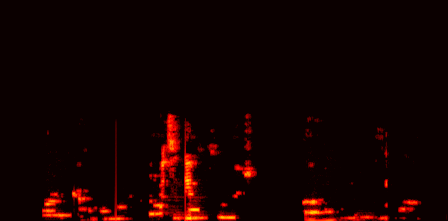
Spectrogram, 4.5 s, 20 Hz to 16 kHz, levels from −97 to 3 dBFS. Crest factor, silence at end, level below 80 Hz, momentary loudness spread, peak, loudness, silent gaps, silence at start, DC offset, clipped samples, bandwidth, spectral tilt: 26 dB; 0.3 s; -72 dBFS; 23 LU; -16 dBFS; -39 LUFS; 1.35-1.49 s, 2.57-3.03 s; 0.45 s; under 0.1%; under 0.1%; 7.6 kHz; -1 dB/octave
